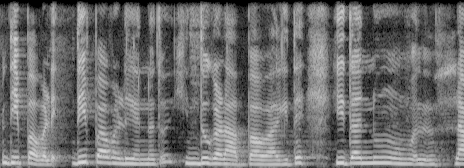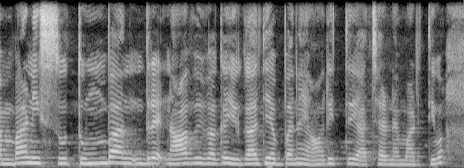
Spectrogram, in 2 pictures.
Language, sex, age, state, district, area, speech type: Kannada, female, 30-45, Karnataka, Tumkur, rural, spontaneous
